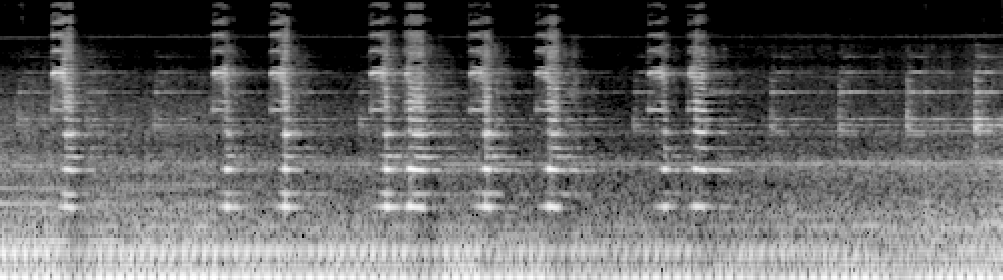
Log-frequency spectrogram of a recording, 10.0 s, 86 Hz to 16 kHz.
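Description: Metrolink MP36 diesel locomotive sounding its horn in a rapid series of short taps, many in quick pairs, over the steady low rumble of its diesel engine as it approaches and passes.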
